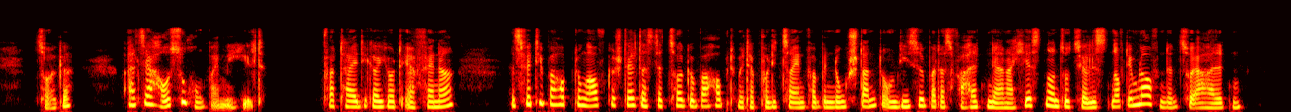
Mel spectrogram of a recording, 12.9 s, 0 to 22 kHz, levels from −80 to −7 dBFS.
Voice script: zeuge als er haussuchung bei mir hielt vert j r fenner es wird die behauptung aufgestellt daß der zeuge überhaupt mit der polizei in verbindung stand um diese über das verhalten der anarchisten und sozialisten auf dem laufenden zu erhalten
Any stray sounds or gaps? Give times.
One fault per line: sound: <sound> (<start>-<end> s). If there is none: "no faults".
no faults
